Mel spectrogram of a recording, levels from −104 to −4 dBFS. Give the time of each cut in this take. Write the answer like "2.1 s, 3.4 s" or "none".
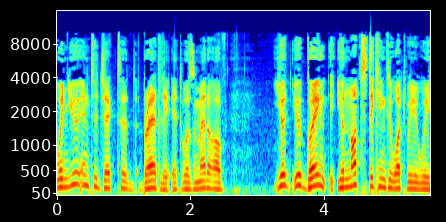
1.2 s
